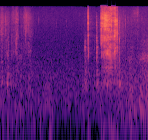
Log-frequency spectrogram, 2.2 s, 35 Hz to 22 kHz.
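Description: A hand ratchet with a 5 mm Allen bit clicking as it tightens the brake pad pins on a motorcycle's rear caliper: a few clicks a little after a second in, then a short burst of ratcheting.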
